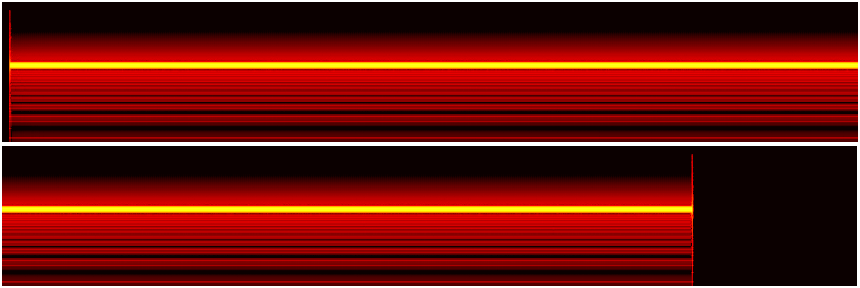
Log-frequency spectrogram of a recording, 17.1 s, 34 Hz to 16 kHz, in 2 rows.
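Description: Steady 1 kHz reference tone played with SMPTE colour bars, the audio line-up signal at the head of a videotape, holding one unchanging pitch and cutting off suddenly near the end.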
